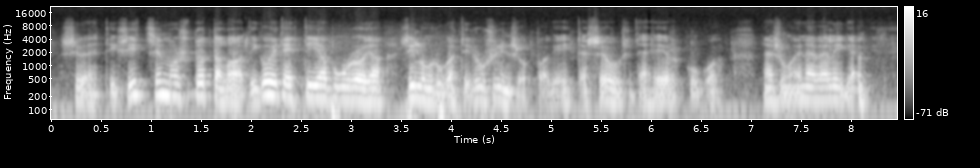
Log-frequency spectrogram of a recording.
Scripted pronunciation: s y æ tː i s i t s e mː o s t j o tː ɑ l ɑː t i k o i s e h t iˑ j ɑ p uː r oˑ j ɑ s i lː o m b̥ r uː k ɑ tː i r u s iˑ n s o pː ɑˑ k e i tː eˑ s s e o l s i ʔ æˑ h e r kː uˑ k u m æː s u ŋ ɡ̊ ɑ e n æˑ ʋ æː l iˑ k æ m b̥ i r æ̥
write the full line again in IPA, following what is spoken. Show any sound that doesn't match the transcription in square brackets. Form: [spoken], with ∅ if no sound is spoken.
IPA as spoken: s y æ tː i s i t s e mː o s t j o tː ɑ l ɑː t i k o i [t] e h t iˑ j ɑ p uː r oˑ j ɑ s i lː o m b̥ r uː k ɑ tː i r u s iˑ n s o pː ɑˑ k e i tː [æˑ] s s e o l s i [t] æˑ h e r kː uˑ k [o] m æː s u ŋ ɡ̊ ɑ e n æˑ ʋ [æ] l iˑ k æ m b̥ i r æ̥

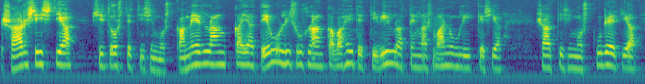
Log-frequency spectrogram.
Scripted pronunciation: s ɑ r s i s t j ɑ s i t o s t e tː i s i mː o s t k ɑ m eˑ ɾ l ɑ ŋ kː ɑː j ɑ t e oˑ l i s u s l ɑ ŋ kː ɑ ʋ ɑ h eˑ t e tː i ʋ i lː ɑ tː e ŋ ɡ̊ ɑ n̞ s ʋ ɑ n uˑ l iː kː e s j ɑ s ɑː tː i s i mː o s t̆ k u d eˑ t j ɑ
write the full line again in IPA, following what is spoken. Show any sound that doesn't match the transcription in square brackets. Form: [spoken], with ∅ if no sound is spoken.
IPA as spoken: s ɑ r s i s t j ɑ s i t o s t e tː i s i mː o s t k ɑ m eˑ ɾ l ɑ ŋ kː [ɑ] j ɑ t e oˑ l i s u s l ɑ ŋ kː ɑ ʋ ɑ h eˑ t e tː i ʋ i lː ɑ tː e ŋ ɡ̊ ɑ n̞ s ʋ ɑ n uˑ l iː kː e s j ɑ s ɑː tː i s i mː o s t̆ k u d eˑ t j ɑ

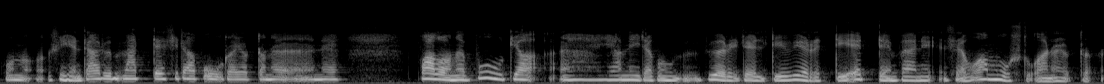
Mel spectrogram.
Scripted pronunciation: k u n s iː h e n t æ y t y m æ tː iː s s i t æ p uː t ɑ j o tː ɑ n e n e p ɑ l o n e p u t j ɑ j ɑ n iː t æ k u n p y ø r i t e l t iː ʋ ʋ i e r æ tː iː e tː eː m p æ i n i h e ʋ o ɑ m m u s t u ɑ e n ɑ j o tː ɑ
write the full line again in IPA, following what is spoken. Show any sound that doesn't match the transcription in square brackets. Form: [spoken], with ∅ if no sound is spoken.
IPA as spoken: k u n s iː h e n t æ y t y m æ tː [eː] s s i t æ p uː t ɑ j o tː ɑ n e n e p ɑ l o n e p [uː] t j ɑ j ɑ n iː t æ k u n p y ø r i t e l t iː ʋ ʋ i e r [e] tː iː e tː eː m p æ i n i [s] e ʋ o ɑ m m u s t u ɑ [i] n ɑ j o tː ɑ

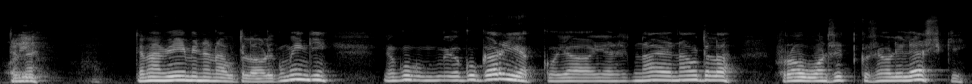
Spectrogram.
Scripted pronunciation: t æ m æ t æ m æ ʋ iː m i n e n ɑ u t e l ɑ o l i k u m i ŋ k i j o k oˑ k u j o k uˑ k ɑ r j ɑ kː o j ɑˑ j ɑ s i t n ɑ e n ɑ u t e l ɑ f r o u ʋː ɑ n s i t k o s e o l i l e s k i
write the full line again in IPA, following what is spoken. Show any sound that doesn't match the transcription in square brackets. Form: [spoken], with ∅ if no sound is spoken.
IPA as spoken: t æ m æ t æ m æ ʋ iː m i n e n ɑ u t e l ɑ o l i k u m i ŋ k i j o k [uˑ] k u j o k uˑ k ɑ r j ɑ kː o j ɑˑ j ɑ s i t n ɑ e n ɑ u t e l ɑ f r o u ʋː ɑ n s i t k o s e o l i l e s k i

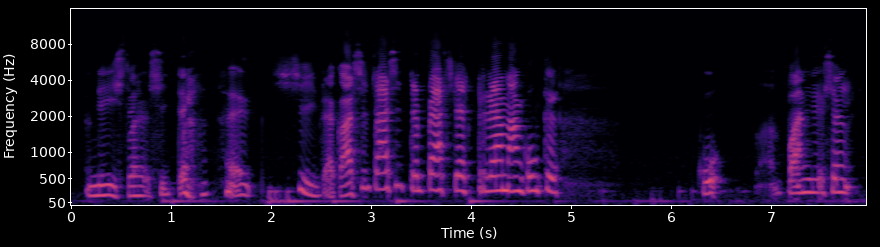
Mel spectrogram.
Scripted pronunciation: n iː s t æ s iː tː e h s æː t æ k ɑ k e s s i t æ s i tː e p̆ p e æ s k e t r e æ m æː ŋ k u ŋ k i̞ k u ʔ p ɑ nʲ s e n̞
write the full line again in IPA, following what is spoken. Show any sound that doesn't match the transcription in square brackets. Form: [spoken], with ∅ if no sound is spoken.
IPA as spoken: n iː s t æ s [i] tː e h s [iː] t æ k ɑ [∅] e s s i t æ s i tː e p̆ p e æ s k e t r e æ m æː ŋ k u ŋ k i̞ k u ʔ p ɑ nʲ s e n̞

